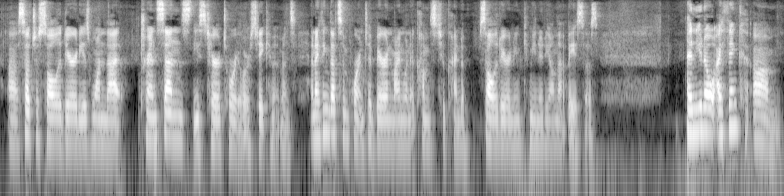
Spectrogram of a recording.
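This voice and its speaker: A woman with a very deep voice that stays level and flat. She speaks as a podcast guest in an earnest, reflective way, piling in "like" and "you know" as she works through her ideas. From Missouri, United States. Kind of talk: podcast discussion.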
